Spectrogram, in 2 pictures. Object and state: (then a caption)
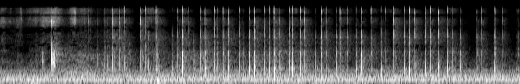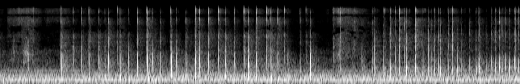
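Cardboard biscuit dough can with metal ends. Long fingernails tap and scratch quickly and steadily on the label and metal end of a cardboard biscuit dough can that appears full, first standing upright and then held tilted. The clicks are quiet, short and crisp over a faint steady hum.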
